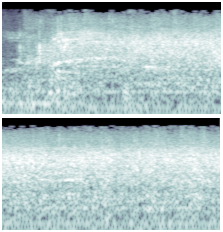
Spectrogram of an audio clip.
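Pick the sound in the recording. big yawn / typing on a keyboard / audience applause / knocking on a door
audience applause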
